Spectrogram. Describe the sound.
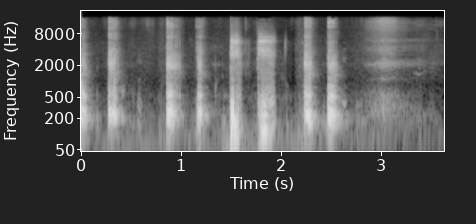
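Someone blows a rapid string of about seven short, sputtering raspberry fart noises with their mouth, fairly loud, ending with a softer, breathy puff.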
